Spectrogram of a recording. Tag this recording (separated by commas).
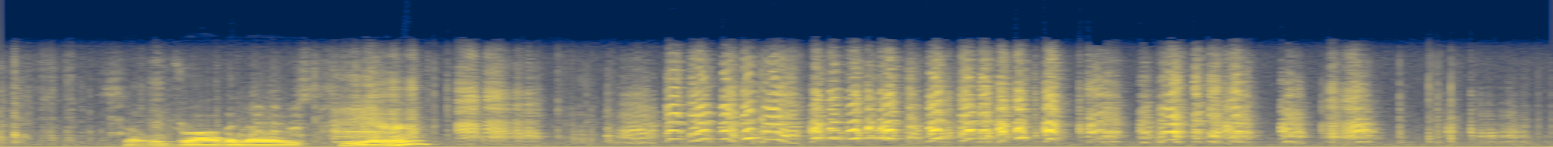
inside a small room, Speech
